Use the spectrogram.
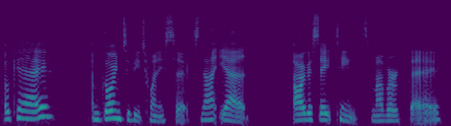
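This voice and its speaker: A woman in her twenties chatting casually on a livestream in a rambling, playful, excitable and slangy way. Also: medium pitch, slow pace, no room sound. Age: 20s. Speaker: livestreamer, VTuber host.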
